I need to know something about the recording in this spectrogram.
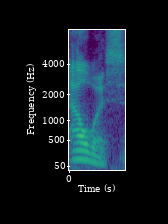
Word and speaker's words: Elwes: guy who played Carrie, whatever his name is, Elvis. Is that how I've never known how to say the guy's name. He just got cast in Stranger Things season 3. Oh, really? So it's Carrie Elwes.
